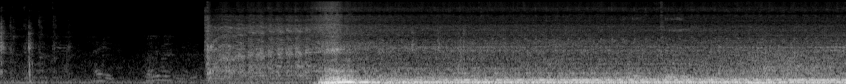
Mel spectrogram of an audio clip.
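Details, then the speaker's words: Foxbody Mustang project car after adding water and fixing the fuel problem: brief crank, then the engine catches cleanly and settles into a steady, even idle with no misses or knocks; normal start and idle. "starts up now it sounds good we added water and finally fixed the fuel problem mhm"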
